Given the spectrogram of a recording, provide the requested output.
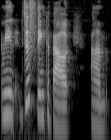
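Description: A woman giving an earnest, conversational sermon in short phrases, pausing after each so an interpreter can follow. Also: lowish voice, sing-song, pushed and bright. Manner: earnest, conversational, with fillers and restarts. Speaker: guest speaker preaching through an interpreter.

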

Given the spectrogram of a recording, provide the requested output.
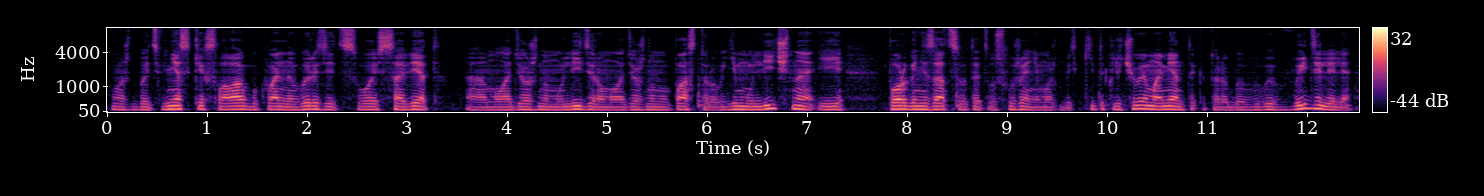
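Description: Male interview host, somewhat low pitch, courteous and formal. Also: steady tone, brisk. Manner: polite, formal questions. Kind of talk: hosting a religious interview.

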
